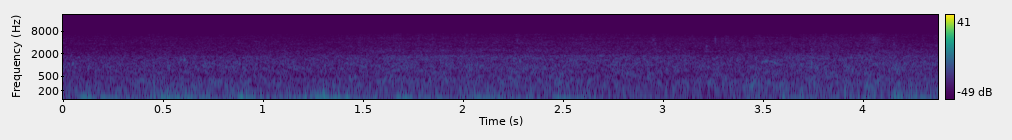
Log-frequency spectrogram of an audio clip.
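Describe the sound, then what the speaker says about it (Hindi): The Gorra river in flood rushes fast and loud, a dense, continuous roar of churning water that holds steady throughout with no voices. "ओरिजिनल साउंड है गोर्रा नदी का"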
